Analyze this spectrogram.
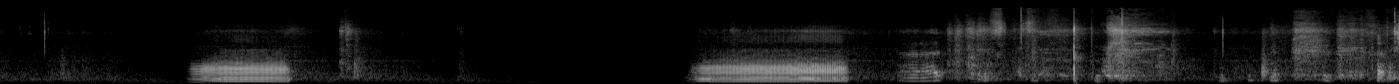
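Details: A dog gives two loud, buzzing snores about five seconds apart, followed by rustling noise: very loud dog snoring.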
